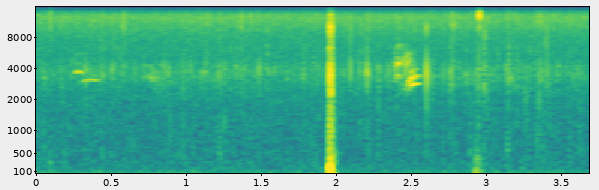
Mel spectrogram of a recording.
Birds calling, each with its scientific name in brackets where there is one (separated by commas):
Hawaii Amakihi (Chlorodrepanis virens)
